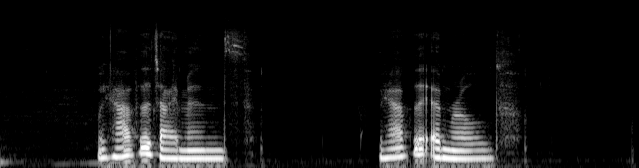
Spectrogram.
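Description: A young woman speaks close to a microphone, drawing out her words playfully.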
